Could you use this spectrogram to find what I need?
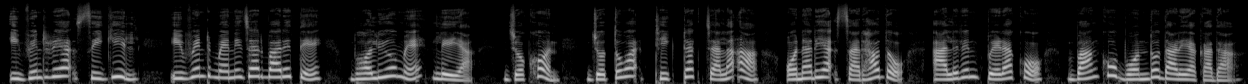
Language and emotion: Santali, happy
